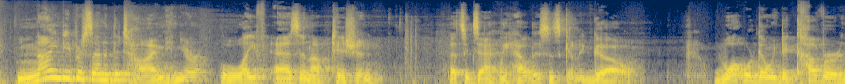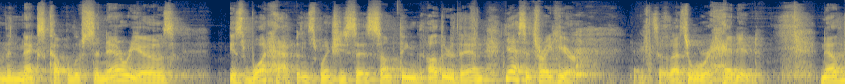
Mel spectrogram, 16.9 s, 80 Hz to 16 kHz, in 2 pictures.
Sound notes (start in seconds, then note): 13.8 customer giggles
